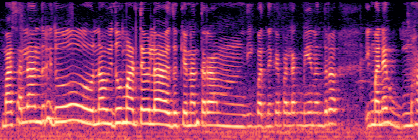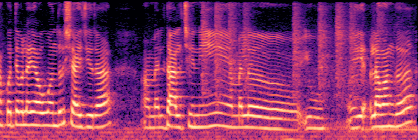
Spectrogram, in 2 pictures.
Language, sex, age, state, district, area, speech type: Kannada, female, 45-60, Karnataka, Bidar, urban, spontaneous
